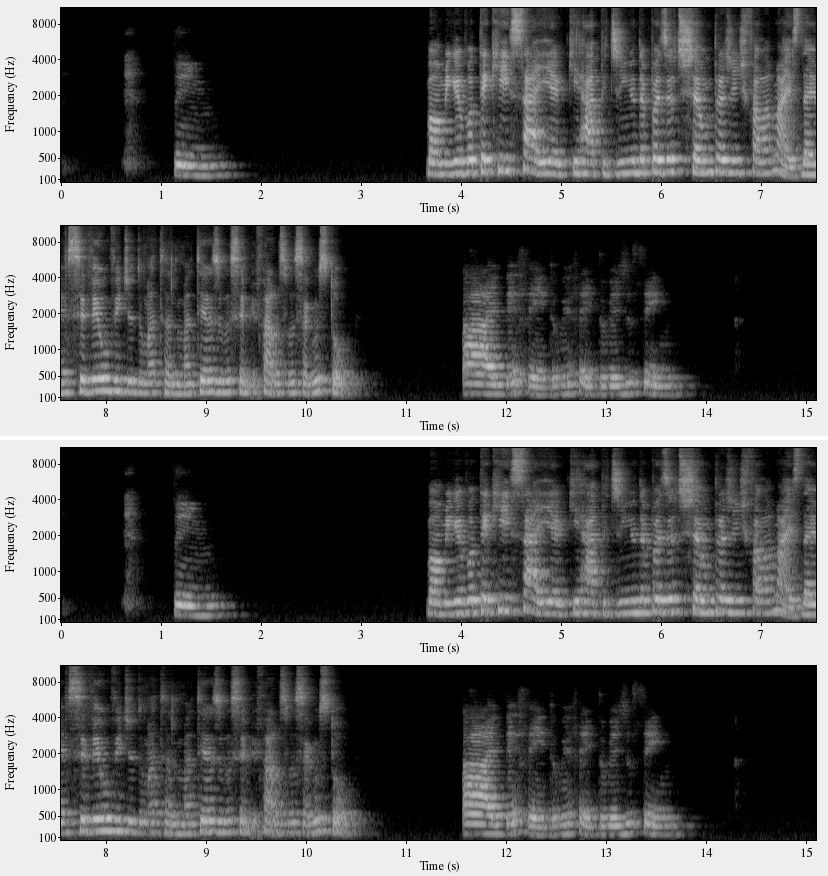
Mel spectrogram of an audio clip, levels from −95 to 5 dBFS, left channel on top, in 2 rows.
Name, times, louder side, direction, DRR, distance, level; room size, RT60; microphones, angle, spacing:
voice 1, 1.1-1.6 11.6-13.7, equal, 10° right, 3 dB, 0.5 m, -31 dB
voice 2, 3.7-10.5, left 3 dB, 50° left, 6 dB, 0.4 m, -27 dB
2.6 x 2.3 x 3.4 m, 0.39 s
head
